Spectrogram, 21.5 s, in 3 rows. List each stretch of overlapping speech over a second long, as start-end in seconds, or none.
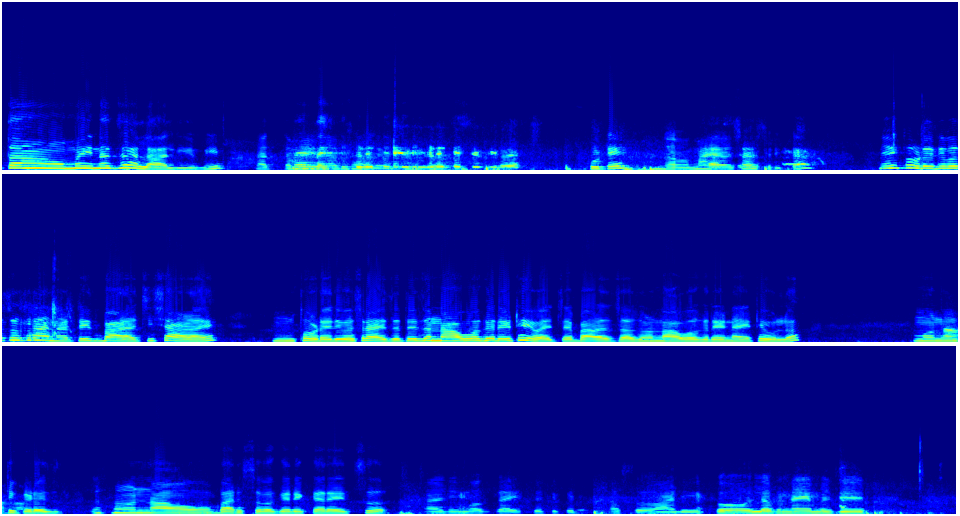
2.2-3.5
